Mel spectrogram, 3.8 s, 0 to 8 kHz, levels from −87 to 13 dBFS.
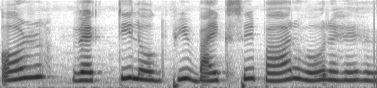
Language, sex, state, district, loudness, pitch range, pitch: Hindi, female, Jharkhand, Ranchi, -12 LUFS, 270-330 Hz, 285 Hz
